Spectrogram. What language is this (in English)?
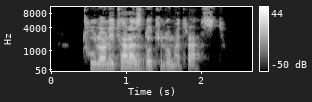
Persian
